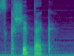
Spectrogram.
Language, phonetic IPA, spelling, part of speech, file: Polish, [ˈskʃɨpɛk], skrzypek, noun, Pl-skrzypek.ogg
